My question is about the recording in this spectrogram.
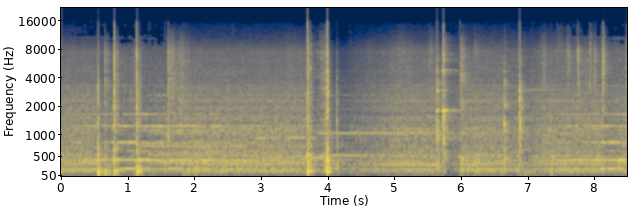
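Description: A series of sharp knocks and taps as a plastic-wrapped pack of meat and hands hit a wooden bamboo cutting board, with the loudest pair of knocks about four seconds in as the pack is set down, and rustling of the plastic wrapping as it is opened.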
